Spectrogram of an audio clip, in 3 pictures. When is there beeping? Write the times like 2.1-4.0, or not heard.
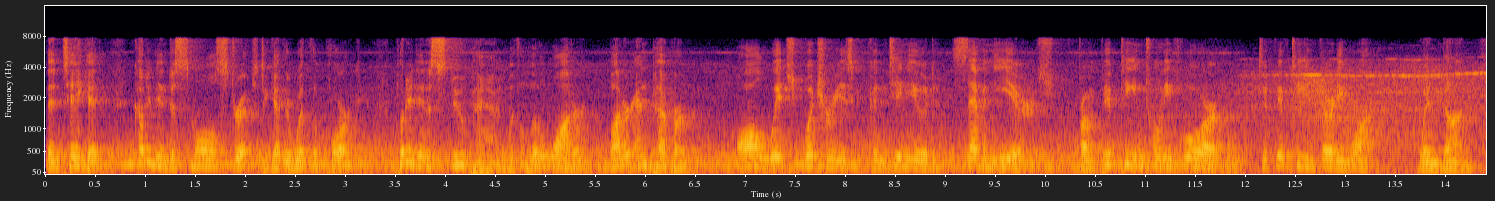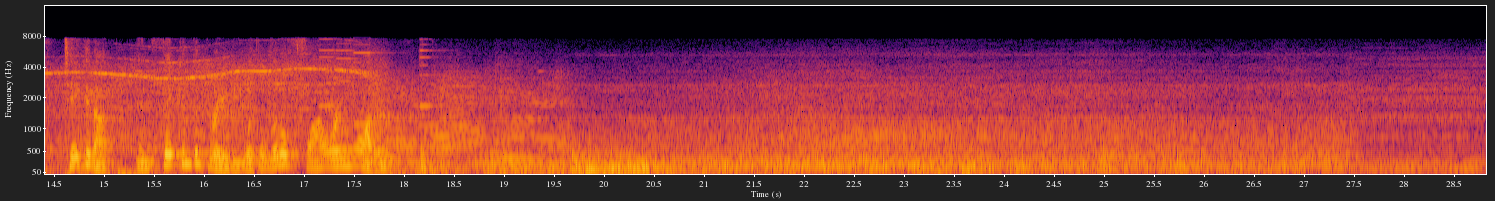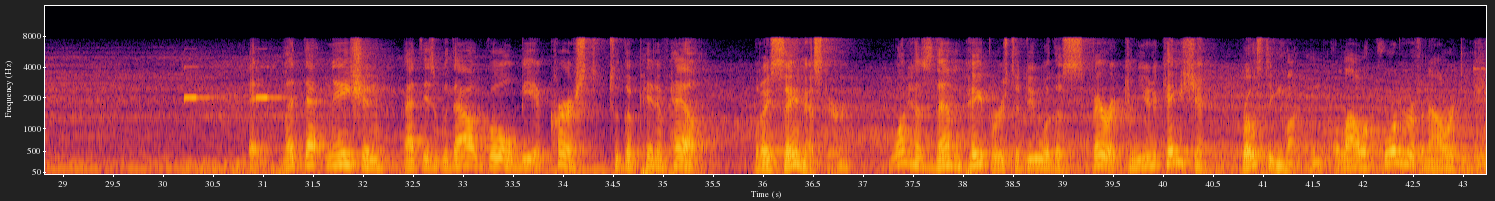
17.0-18.2, 30.1-31.3.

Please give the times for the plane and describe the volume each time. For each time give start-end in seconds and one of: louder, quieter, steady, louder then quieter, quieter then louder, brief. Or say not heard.
0.0-43.1 quieter.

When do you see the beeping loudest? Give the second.
31 s.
